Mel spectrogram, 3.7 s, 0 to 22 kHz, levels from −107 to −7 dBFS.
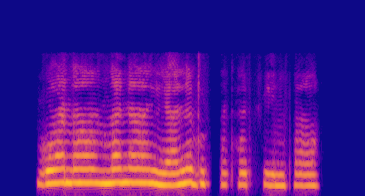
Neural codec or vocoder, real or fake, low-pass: codec, 16 kHz, 2 kbps, FreqCodec, smaller model; fake; 7.2 kHz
